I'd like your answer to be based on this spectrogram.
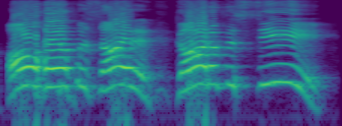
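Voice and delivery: very loud, high, drawn-out proclamation; slow, full-voiced heroic yell; yelling battle cry. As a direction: bellow it with the trident held high. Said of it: "he's yelling this at the crab".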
